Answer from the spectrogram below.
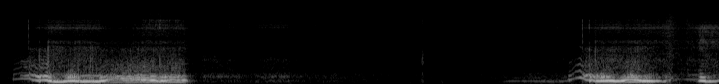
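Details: Two long, loud, low rattling snores separated by a quiet pause of a few seconds; snoring during sleep.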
